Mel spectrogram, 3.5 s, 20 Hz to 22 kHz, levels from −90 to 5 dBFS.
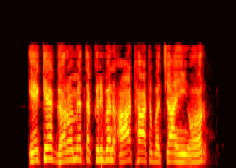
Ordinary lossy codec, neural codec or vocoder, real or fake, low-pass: MP3, 64 kbps; vocoder, 24 kHz, 100 mel bands, Vocos; fake; 7.2 kHz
